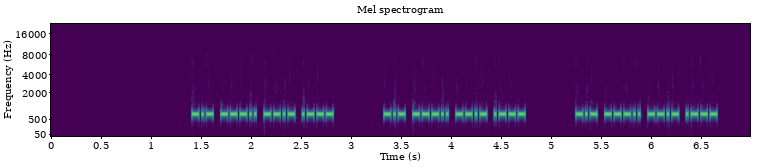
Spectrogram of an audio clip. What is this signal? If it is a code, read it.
Morse code, heard as a keyed tone, about 49 wpm, 700 Hz. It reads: K8QJ K8QJ K8QJ
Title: USA Call Signs - 4 Characters - Repeated 3x - 50wpm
